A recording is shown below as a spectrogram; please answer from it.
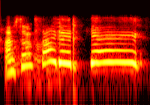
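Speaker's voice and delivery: high excited squeal. Real, not acted. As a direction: squeal with joy.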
